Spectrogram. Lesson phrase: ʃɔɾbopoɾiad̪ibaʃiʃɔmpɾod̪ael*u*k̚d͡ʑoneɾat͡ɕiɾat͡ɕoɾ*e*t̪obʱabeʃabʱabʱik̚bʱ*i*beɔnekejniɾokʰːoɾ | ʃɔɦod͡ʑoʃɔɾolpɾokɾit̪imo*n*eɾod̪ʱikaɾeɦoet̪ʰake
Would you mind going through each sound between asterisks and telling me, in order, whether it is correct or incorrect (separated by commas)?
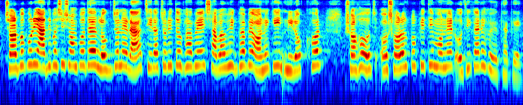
incorrect, incorrect, incorrect, correct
